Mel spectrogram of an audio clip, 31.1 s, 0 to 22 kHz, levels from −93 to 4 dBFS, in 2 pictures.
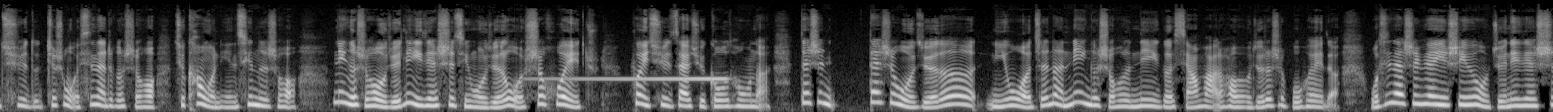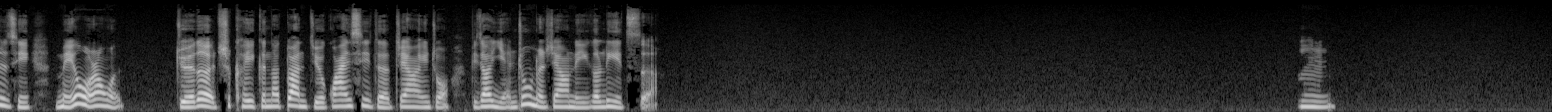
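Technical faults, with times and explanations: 5.24–7.37 s, loudspeaker feedback squeal: a steady tone near 1.2 kHz rises out of the speech and swells over roughly two seconds until it is about as loud as the talker. The microphone is picking up the loudspeaker it drives, and at that one frequency the round-trip gain exceeds unity, so each pass through the loop reinforces the tone. It grows by itself until the squeal stops at 7.37 s.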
